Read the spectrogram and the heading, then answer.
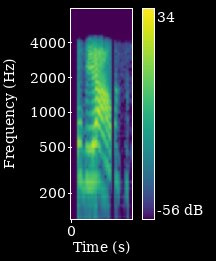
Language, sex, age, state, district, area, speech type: Bodo, female, 45-60, Assam, Baksa, rural, conversation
